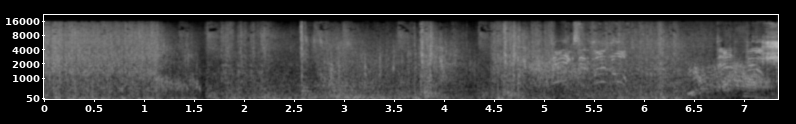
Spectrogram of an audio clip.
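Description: A missile explodes amid heavy gunfire in the first-person shooter Clive Barker's Jericho, with loud booms and rattling shots crowding a dense, continuous battle din.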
